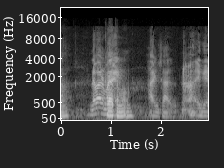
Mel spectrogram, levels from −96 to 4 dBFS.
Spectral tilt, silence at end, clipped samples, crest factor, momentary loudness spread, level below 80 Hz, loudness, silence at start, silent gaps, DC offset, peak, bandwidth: -5 dB/octave; 0 s; under 0.1%; 22 dB; 16 LU; -56 dBFS; -24 LUFS; 0 s; none; under 0.1%; -4 dBFS; 14.5 kHz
